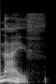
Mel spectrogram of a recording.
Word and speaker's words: knife: Some letters in words are not pronounced like the B in lamb or the K in knife.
